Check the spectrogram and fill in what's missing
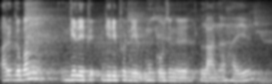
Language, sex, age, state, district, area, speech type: Bodo, male, 30-45, Assam, Baksa, urban, spontaneous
